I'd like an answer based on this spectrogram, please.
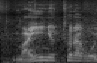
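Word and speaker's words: minute: 자, 미니트라고 읽을 때도 있고 마이뉴트라고 읽을 때도 있는데 형용사 뜻일 때는 마이뉴트라고 읽고 무슨 뜻이라고? 섬세한이라는 뜻이라고 합니다.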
